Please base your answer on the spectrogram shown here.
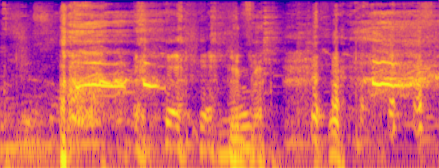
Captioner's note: laughing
